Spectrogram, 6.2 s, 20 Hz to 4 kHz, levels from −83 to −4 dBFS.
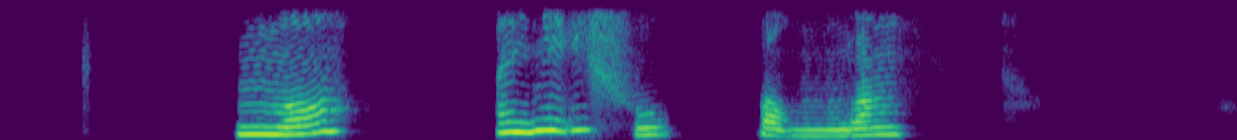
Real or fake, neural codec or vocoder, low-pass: fake; codec, 16 kHz in and 24 kHz out, 0.4 kbps, LongCat-Audio-Codec, fine tuned four codebook decoder; 3.6 kHz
